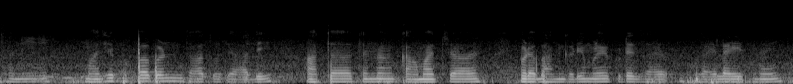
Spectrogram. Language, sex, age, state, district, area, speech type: Marathi, male, 18-30, Maharashtra, Ratnagiri, rural, spontaneous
